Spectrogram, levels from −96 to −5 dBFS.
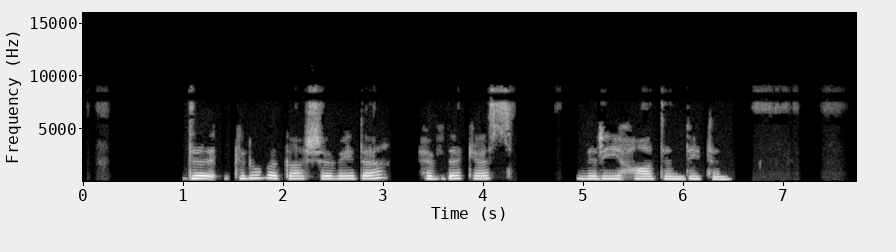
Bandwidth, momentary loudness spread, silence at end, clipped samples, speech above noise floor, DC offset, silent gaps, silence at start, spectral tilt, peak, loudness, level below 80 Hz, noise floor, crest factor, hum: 9.2 kHz; 9 LU; 1.25 s; under 0.1%; 35 dB; under 0.1%; 3.09-3.35 s, 4.35-4.71 s, 4.80-4.93 s; 1 s; -4.5 dB/octave; 0 dBFS; -16 LUFS; -74 dBFS; -50 dBFS; 16 dB; none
